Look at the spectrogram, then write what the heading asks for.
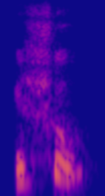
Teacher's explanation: the Sha, which is cerebral Sha. So the tongue should raise up.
